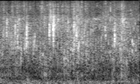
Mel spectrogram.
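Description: Rinse water drains and trickles from a hand-washed heirloom quilt, a steady close dribble with small splashy drips throughout and no talking.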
